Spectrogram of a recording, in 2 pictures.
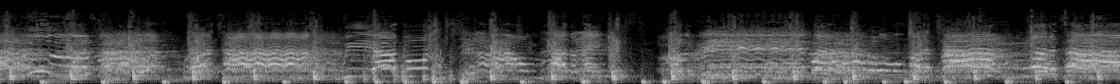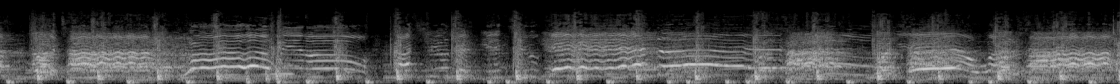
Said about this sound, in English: The congregation dance and sing along with the band who play on the stage.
